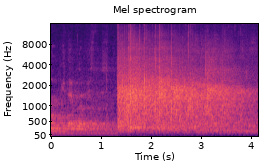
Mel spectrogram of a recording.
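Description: Audience applause that starts abruptly about a second in and carries on steadily, easing off slightly near the end, after a man's amplified speech briefly at the start.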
